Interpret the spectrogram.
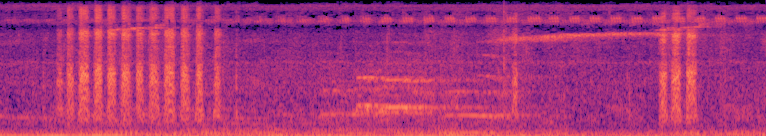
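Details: Rufous treepie calling: a fast run of about ten harsh, rattling notes, then quieter thin whistles and a rising whistle, and a second brief harsh rattle near the end. A constant insect hum sits behind.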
